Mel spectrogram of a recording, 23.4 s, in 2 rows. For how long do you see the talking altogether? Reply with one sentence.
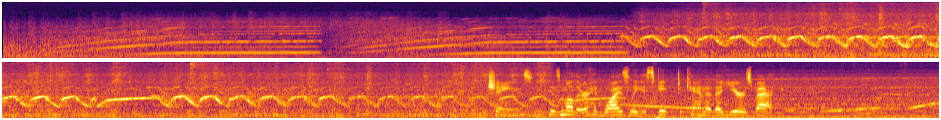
The talking can be heard for 4 seconds in total.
